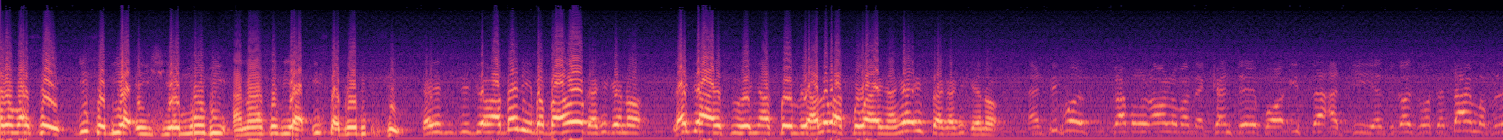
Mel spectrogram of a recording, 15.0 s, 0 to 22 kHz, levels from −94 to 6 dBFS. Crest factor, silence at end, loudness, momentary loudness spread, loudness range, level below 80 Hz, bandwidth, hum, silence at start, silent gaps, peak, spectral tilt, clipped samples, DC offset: 8 dB; 0 s; -11 LUFS; 15 LU; 10 LU; -40 dBFS; 9.4 kHz; none; 0 s; none; -4 dBFS; -7.5 dB/octave; under 0.1%; under 0.1%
